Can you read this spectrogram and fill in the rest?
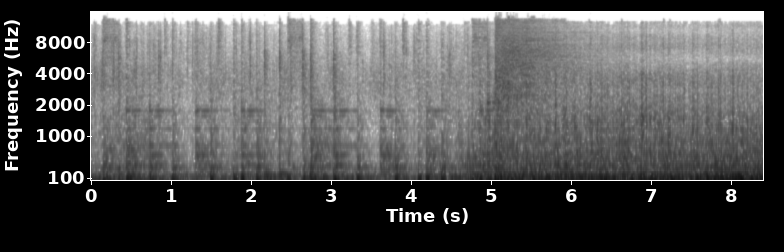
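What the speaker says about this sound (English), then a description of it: "Would you look at that? A fireworks show!" Fireworks show in the Sly Cooper video game, set in the Kunlun Mountains of western China: a rumbling barrage of booms and crackling bursts swells into a dense, continuous roar of explosions.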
